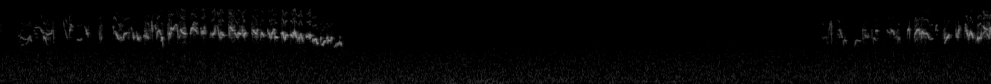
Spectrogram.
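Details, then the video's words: Cape grassbird singing from a rock on a mountain slope, delivering a three-second run of quick, high chattering notes that sinks in pitch at the close, followed by a quiet gap and the start of the next rapid phrase. "Cape Grassbird singing"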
